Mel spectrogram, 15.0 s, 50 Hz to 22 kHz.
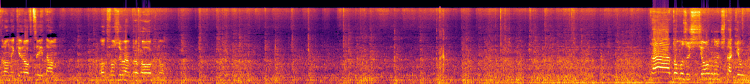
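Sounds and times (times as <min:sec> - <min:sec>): car engine hum: 0:00.0 - 0:15.0
road noise: 0:00.0 - 0:15.0
wind noise through car windows: 0:00.0 - 0:15.0.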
